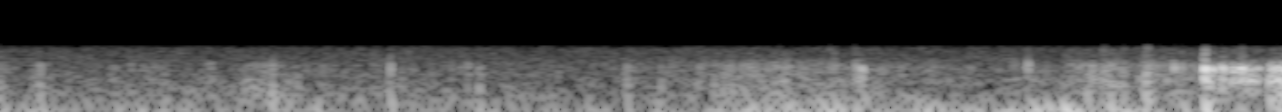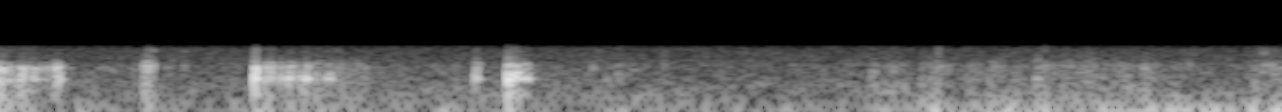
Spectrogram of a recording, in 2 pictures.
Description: My #StomachGrowls after breakfast.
